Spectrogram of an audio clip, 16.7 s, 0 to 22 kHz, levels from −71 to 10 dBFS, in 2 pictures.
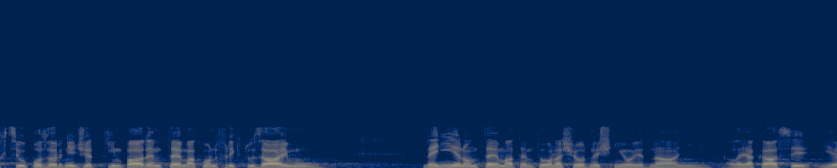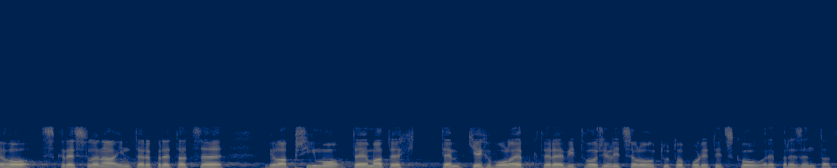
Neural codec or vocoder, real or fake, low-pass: none; real; 5.4 kHz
